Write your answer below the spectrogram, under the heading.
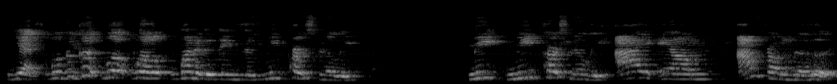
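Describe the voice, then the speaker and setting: At a fairly slow pace, a woman with an American accent speaks in a high pitch with very wide pitch swings and a bright, sharp tone, with audible room echo. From Buffalo, New York. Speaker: women's organization leader. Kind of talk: interview. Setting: live stream.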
